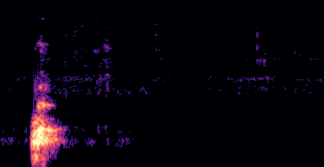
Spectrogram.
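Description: A dog gives a single short bark about a quarter second in.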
